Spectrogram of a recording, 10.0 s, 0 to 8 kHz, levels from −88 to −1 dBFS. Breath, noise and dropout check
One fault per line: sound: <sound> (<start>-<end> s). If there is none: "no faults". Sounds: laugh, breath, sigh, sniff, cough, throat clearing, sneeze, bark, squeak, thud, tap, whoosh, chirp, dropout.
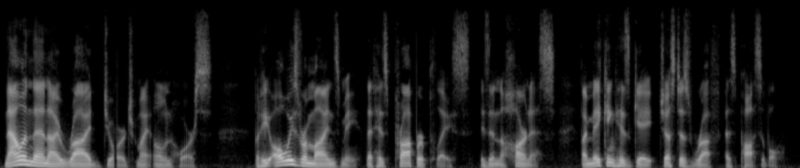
sound: dropout (1.4-1.5 s)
